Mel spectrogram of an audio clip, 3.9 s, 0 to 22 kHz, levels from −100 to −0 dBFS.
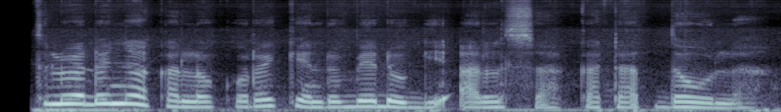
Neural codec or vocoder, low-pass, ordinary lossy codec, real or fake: none; none; none; real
